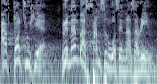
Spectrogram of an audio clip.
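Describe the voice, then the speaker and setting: A man's voice: sits high, sing-song, vocal fry, a bit bright. A Nigerian man preaching a sermon, emphatic, calling out to the congregation and drawing out key phrases. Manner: emphatic, call-and-response, drawn-out phrases. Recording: reverberant hall with music.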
